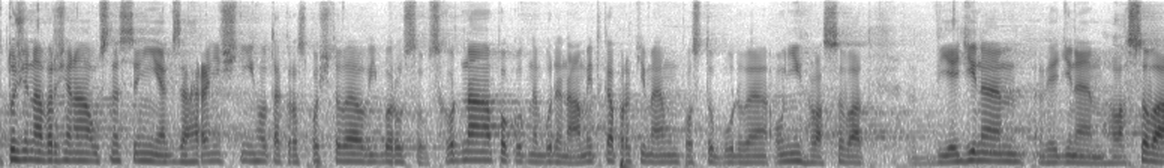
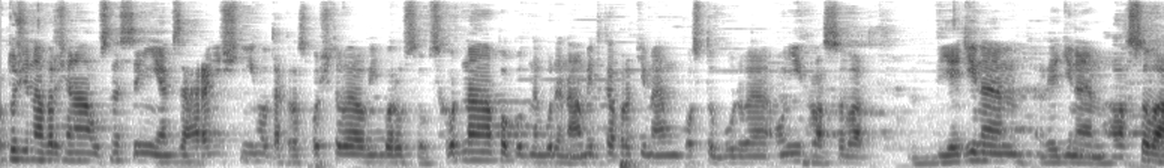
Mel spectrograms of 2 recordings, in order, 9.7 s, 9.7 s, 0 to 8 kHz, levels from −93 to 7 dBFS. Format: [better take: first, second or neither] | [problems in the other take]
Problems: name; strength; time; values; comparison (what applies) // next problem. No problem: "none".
first | noise reduction (classical method WPE with log-MMSE)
